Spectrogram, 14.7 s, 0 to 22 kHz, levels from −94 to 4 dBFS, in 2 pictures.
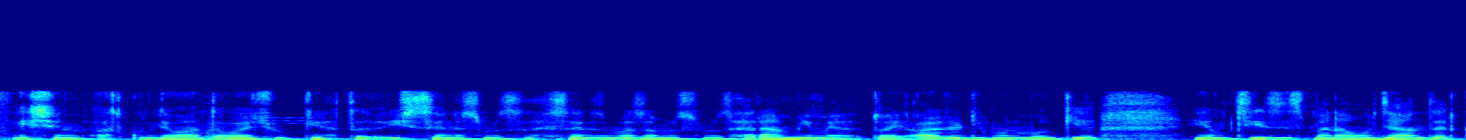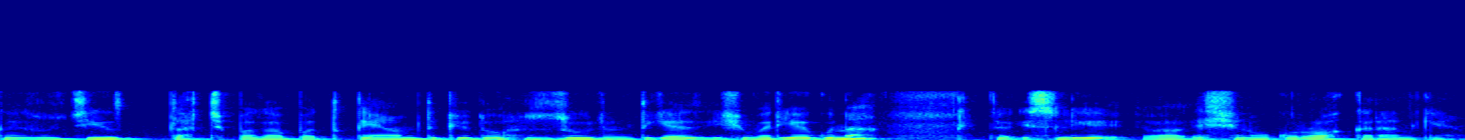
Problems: background sounds at intervals, low volume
